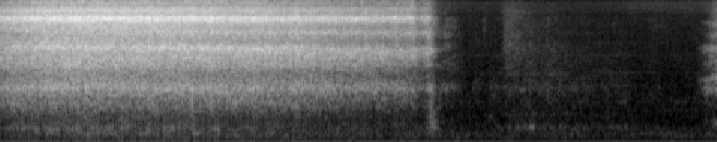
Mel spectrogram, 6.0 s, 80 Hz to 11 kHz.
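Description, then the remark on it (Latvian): A steady hissing draw on a vape set to 70 watts lasts about three and a half seconds, then cuts off sharply into near silence with only a faint low hum beneath. “Nu, bet tvaika mākons ir.”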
